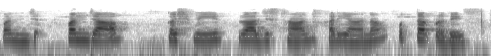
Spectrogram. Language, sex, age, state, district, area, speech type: Urdu, female, 18-30, Uttar Pradesh, Ghaziabad, rural, spontaneous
